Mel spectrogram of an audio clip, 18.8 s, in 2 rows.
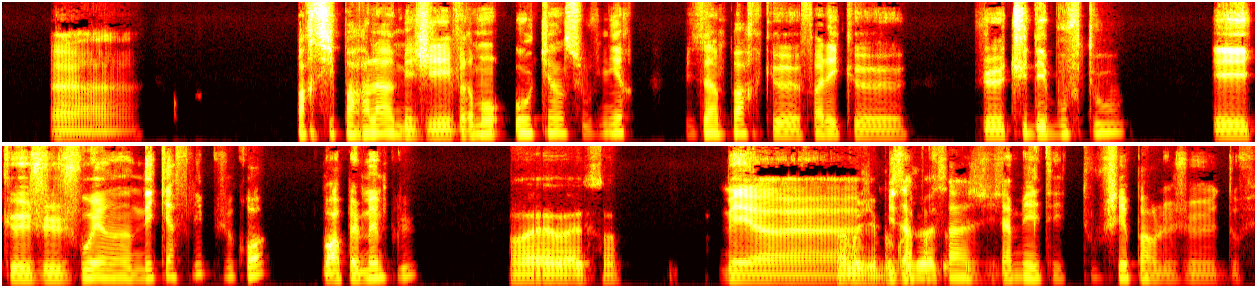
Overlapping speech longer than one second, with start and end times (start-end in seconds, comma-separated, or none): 15.7-16.9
